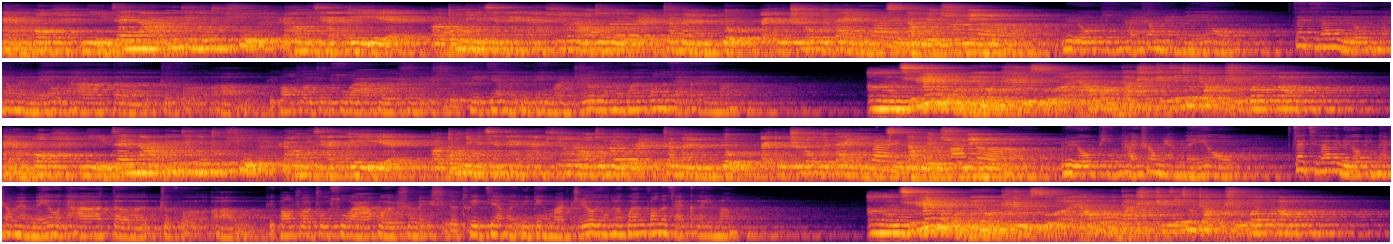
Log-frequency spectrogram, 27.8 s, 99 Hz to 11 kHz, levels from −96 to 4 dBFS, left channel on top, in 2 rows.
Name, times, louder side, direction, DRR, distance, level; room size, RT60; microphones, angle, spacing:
voice 1, 0.0-10.0 22.5-26.8, equal, 15° right, -5 dB, 2.8 m, -17 dB
voice 2, 6.0-6.4 8.7-12.3 12.9-21.3, right 3 dB, 80° right, 5 dB, 0.8 m, -24 dB
13.0 x 9.4 x 5.4 m, 2.5 s
head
